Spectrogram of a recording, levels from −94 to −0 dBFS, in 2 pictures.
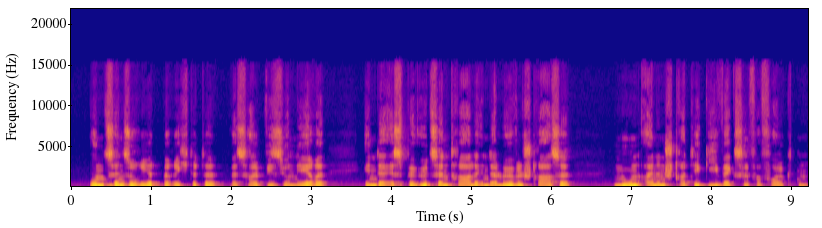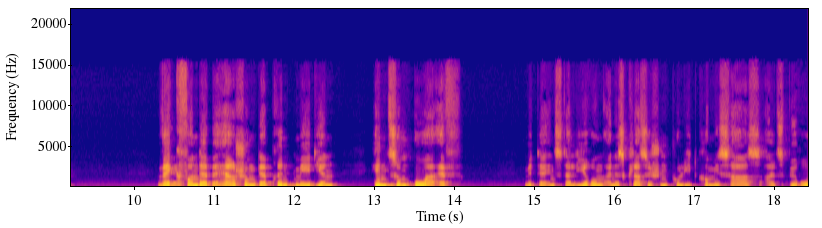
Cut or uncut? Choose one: uncut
